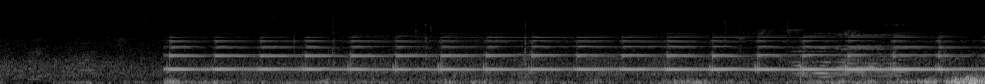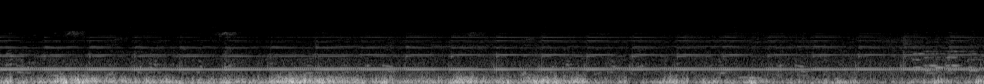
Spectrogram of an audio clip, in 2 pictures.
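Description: An electronic warning tone begins abruptly about two seconds in and rings steadily in a regular pulse. From about halfway, a passing electric train adds a low rumble and wheel clatter that grows louder.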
